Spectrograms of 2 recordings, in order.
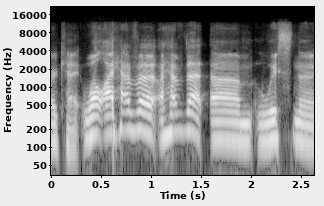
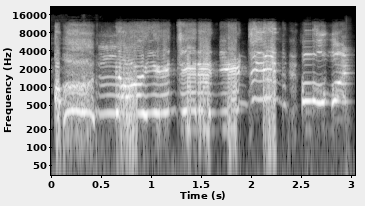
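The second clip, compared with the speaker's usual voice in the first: shocked shriek; slower than usual. Real, not acted. Cohost shrieking in shock that the guest was kicked. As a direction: shriek in horror at what he did.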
